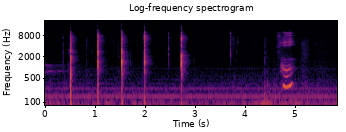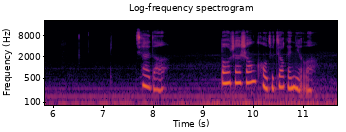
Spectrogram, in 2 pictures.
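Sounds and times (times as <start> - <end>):
faint hum: 0.0 - 11.6
scissors snipping through something: 0.4 - 2.9
speech: 4.8 - 5.1, 7.7 - 8.4, 9.4 - 11.3.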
